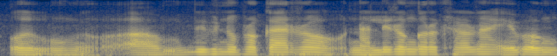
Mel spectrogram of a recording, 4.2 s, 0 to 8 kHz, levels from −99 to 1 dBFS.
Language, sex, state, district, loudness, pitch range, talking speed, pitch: Odia, male, Odisha, Khordha, -19 LUFS, 110-120 Hz, 130 wpm, 120 Hz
